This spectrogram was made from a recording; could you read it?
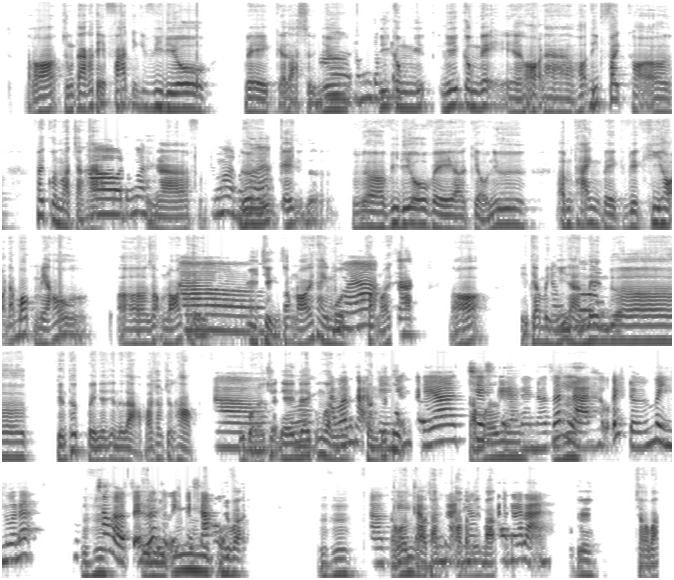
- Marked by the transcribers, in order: tapping; distorted speech; other background noise; in English: "deepfake"; in English: "fake"; unintelligible speech; unintelligible speech; drawn out: "À"; unintelligible speech
- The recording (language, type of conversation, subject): Vietnamese, unstructured, Bạn nghĩ gì về hành vi lừa đảo trong cuộc sống hằng ngày?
